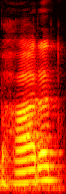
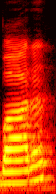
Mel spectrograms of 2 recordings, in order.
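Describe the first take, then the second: First: The first consonant is said with aspiration. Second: The first consonant is said without aspiration.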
